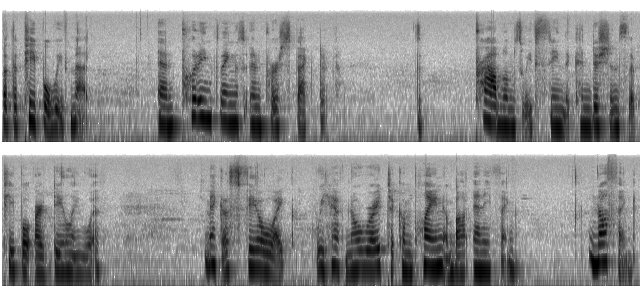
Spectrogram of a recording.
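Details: Adult woman speaking; ordinary speech.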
